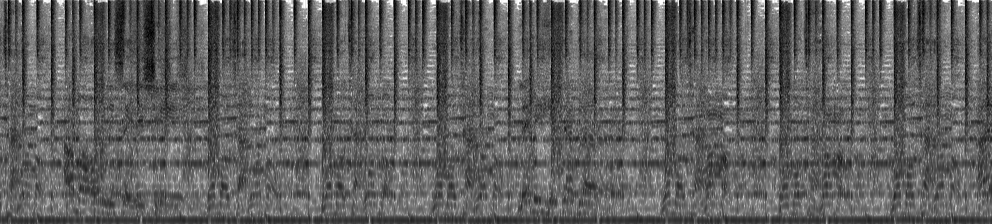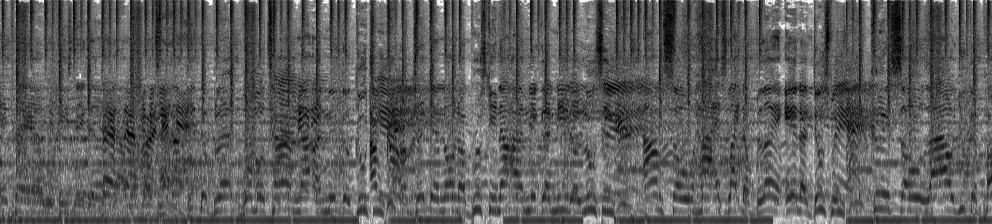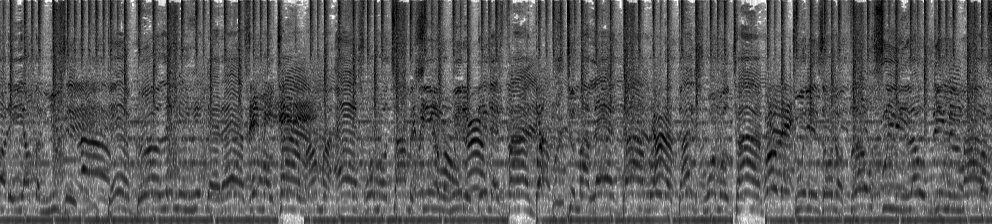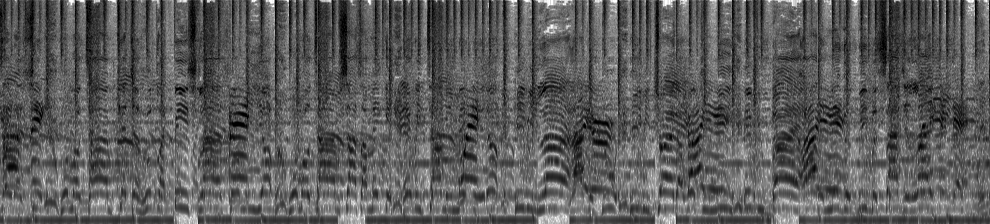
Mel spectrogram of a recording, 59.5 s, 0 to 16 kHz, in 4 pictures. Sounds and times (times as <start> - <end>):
Independent music: 0.0 - 59.5
Soul music: 0.0 - 59.5
Dance music: 12.4 - 21.6, 27.6 - 59.5.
